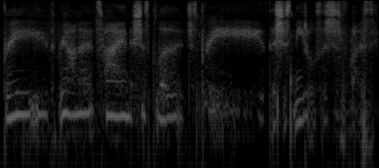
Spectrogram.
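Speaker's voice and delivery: hushed whisper, coaching herself to breathe; whispered self-talk. Retold or imitated. Nervous patient whispering to herself during blood draw, whispered. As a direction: whisper it to yourself like you're trying not to panic.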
